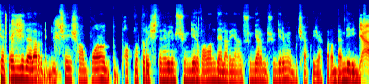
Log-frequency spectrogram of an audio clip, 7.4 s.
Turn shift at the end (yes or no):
yes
